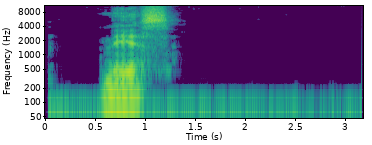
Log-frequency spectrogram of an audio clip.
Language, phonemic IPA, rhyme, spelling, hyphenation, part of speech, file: Norwegian Bokmål, /neːs/, -eːs, nes, nes, noun, Nb-nes.ogg
- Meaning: a headland (coastal land that juts into the sea)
